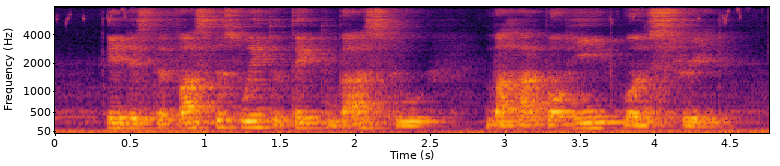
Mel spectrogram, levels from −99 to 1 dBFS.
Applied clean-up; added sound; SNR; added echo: none; Printer; 17 dB; reverberation time 0.6 s.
